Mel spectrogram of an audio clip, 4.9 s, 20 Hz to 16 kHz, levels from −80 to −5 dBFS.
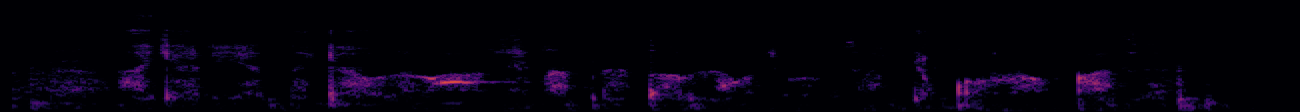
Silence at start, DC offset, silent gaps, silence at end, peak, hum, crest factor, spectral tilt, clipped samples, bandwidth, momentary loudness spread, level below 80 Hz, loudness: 0.05 s; under 0.1%; none; 0.3 s; -32 dBFS; none; 22 dB; -2.5 dB/octave; under 0.1%; 11 kHz; 20 LU; -88 dBFS; -52 LUFS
